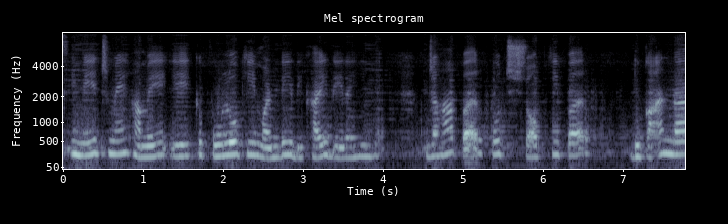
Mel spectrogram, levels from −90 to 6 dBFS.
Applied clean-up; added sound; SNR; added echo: neural separator model SepFormer DNS4.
